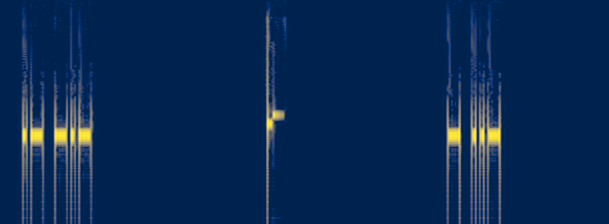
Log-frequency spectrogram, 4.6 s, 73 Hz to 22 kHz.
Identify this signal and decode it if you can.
Morse code, heard as a keyed tone, about 39 wpm, 700 Hz. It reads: AK TU
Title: Top Two Letter Combinations in Words 40wpm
